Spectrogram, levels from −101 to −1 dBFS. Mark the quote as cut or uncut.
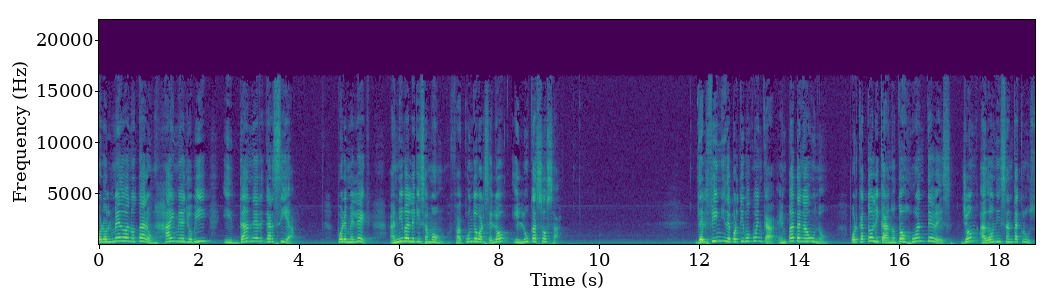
cut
